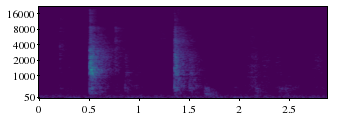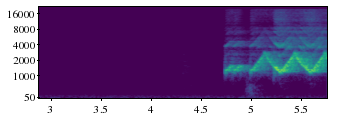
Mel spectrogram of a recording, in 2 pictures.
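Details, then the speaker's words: Long-stored Chevrolet 454 SS pickup: a couple of clicks, then a loud warbling siren rising and falling about three times a second as the alarm triggers when the battery is reconnected. "fob for the remote control because there'll be an alarm as soon as I connect the battery."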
